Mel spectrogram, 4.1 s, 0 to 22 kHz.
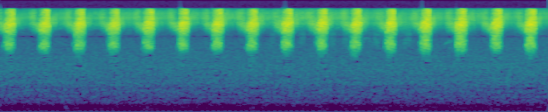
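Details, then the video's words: Gomphocerus sibiricus, the club-legged grasshopper, at Leogang in Austria, September 2023, producing an even chain of dry, scratchy pulses roughly four each second, about fifteen in a row, sharp and high with little else audible. "Gomphocerus sibiricus -- Sibirische Keulenschrecke -- Club-legged Grasshopper"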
